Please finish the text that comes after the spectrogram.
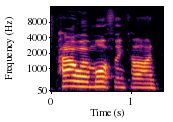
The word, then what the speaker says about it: Power Morphicon: out there um yes we've been missed pronouncing it because I keep forgetting the power its power morphicon that was my fault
